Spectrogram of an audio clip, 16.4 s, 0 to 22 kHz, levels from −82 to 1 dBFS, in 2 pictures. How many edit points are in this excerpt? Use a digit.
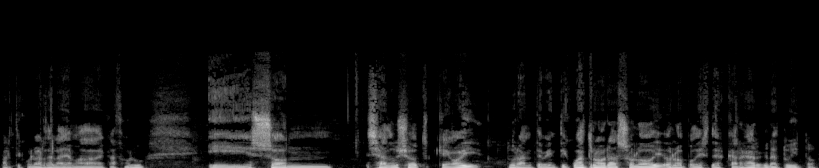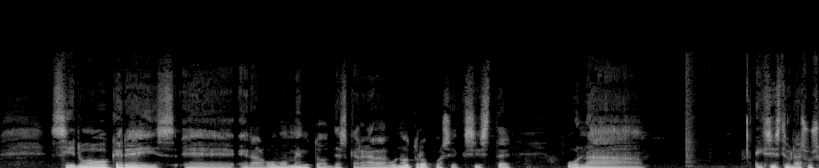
0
